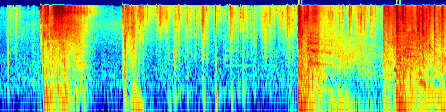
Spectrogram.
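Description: Loud gunshots crack in short bursts.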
